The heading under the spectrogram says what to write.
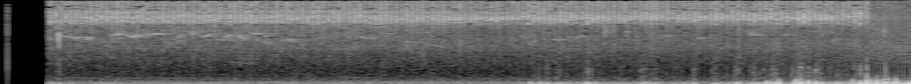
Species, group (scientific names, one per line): Omocestus viridulus
Orthoptera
